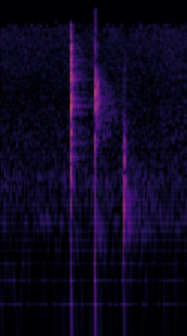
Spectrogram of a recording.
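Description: Snooker shot: a sharp click of the cue tip striking the cue ball, a second crisp click a third of a second later as the cue ball strikes an object ball, then a duller knock of a ball against the cushion or pocket.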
